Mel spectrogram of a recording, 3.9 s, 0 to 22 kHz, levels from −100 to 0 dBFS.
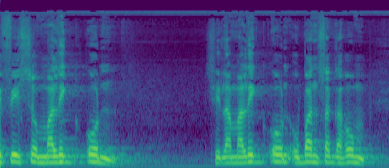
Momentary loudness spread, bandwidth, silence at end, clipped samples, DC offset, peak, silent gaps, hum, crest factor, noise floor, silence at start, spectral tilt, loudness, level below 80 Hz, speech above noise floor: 6 LU; 17 kHz; 0.05 s; under 0.1%; under 0.1%; -10 dBFS; none; none; 16 dB; -56 dBFS; 0 s; -6.5 dB/octave; -26 LUFS; -60 dBFS; 31 dB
